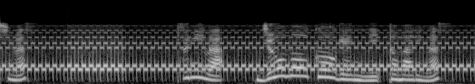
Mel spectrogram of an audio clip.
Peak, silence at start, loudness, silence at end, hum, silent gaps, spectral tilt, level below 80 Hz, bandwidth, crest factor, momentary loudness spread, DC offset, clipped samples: -4 dBFS; 0 s; -19 LUFS; 0 s; none; none; -4.5 dB/octave; -64 dBFS; 7.4 kHz; 14 dB; 5 LU; under 0.1%; under 0.1%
